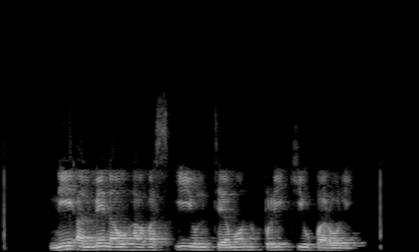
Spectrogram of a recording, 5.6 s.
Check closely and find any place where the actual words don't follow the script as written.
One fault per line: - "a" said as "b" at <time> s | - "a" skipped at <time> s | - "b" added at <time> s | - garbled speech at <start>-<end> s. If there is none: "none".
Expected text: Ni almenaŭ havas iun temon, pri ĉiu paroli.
- "ĉiu" said as "kiu" at 3.9 s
